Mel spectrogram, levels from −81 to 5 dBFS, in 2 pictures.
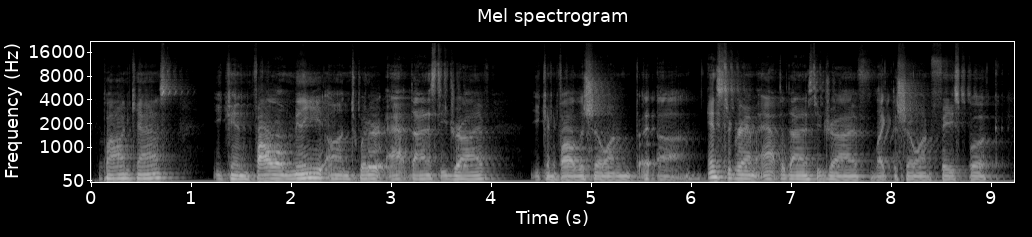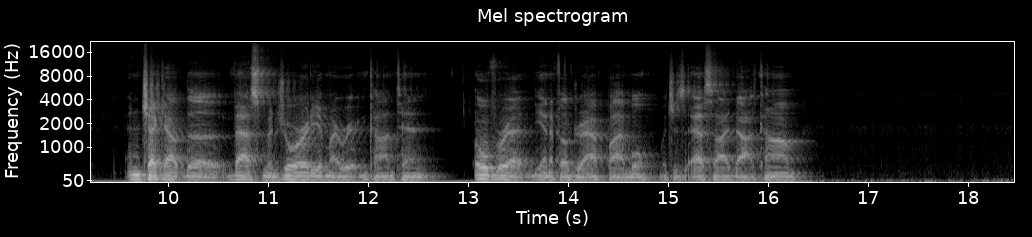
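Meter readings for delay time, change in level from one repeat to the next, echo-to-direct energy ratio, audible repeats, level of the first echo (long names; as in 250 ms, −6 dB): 62 ms, −6.0 dB, −9.5 dB, 4, −11.0 dB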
